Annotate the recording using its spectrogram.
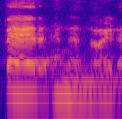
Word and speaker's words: Per Annoyed: Yeah, it's just Per and Annoyed. It's a Per. Little bit of a pun. Yeah. So okay. Paranoid. Yeah.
